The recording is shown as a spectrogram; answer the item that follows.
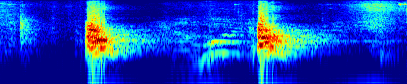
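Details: Indoor pet dog barking on request: two strong, clipped barks spaced nearly a second apart, a faint yelp before them and a low whine between.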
